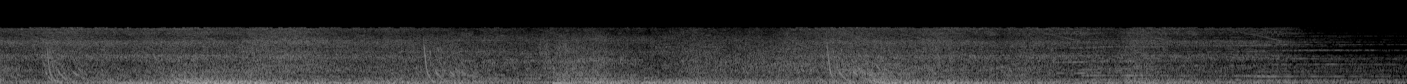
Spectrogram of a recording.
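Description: Explosions boom and rumble in rapid bursts.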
